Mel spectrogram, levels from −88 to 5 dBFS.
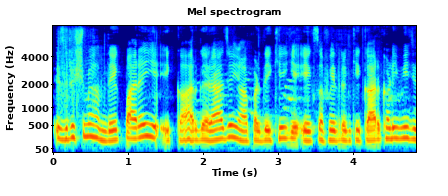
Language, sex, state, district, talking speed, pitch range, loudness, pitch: Hindi, female, Uttar Pradesh, Jyotiba Phule Nagar, 310 wpm, 190-230 Hz, -15 LUFS, 205 Hz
